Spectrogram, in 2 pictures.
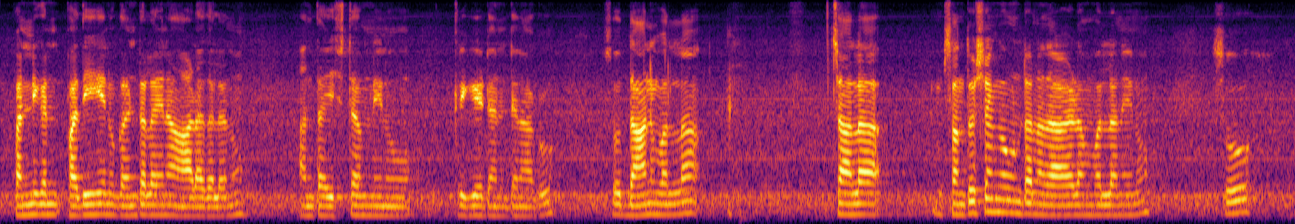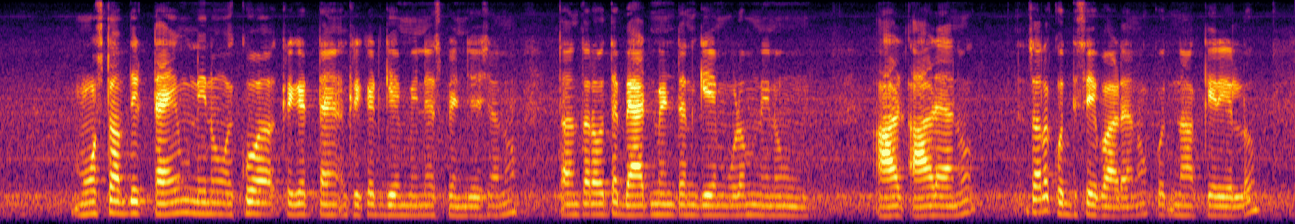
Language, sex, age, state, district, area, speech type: Telugu, male, 18-30, Telangana, Khammam, rural, spontaneous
